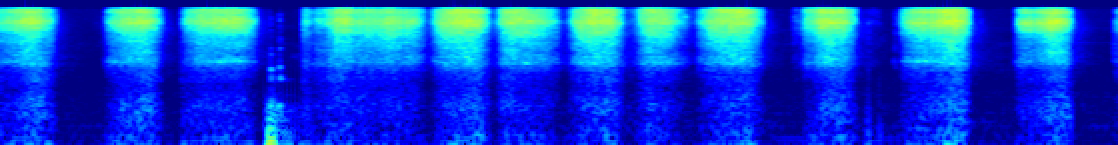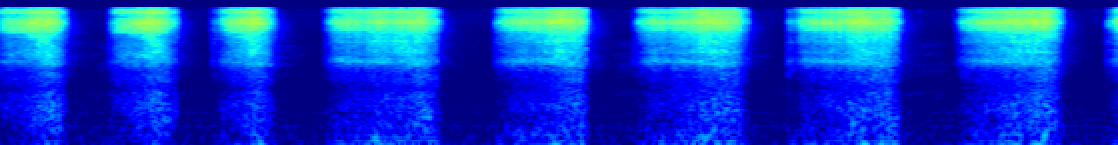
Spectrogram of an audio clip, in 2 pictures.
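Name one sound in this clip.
Two stiff brushes rub their bristles together in quick, scratchy strokes close to a microphone.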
